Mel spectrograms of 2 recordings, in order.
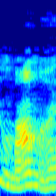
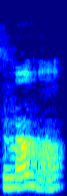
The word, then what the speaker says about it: Momo: It's not Mama, it's Momo. Momo.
